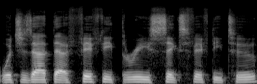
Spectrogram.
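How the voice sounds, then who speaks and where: Here a man speaks on a very clean recording with a silent background. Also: dry, close sound with no echo. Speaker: trading educator. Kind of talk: live market analysis stream. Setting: live stream. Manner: fast.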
